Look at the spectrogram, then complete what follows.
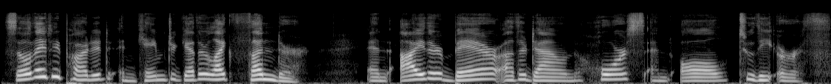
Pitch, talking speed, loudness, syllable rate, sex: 205 Hz, 135 wpm, -17 LUFS, 3.6 syllables/s, female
